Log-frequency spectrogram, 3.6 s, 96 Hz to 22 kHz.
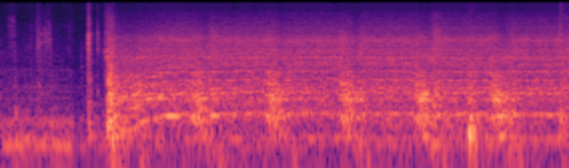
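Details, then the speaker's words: Neglected Rover 114 GTi 16V compression test, cranked at full throttle for a few revolutions: starter spins with even, steady compression beats and no weak strokes; first cylinder reads 185, good compression. "So, like this, it's giving it full throttle and I can crank it for a couple of revolutions and then read the compression. First one reach reads 185."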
